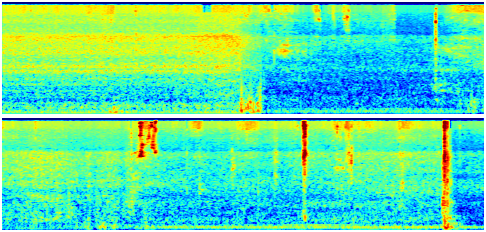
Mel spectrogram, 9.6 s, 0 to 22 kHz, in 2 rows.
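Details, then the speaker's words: 2009 BMW 128i convertible, 155,000 km, pre-purchase inspection after raising the top: a steady low motor hum at even pitch as all the windows travel up, with clean start and stop thumps; the power windows work normally. "so there we have it and the windows all do go up as well and put them all up so you can see"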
